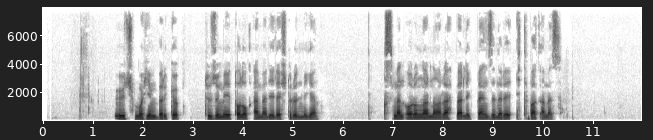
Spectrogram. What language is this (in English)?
Uyghur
